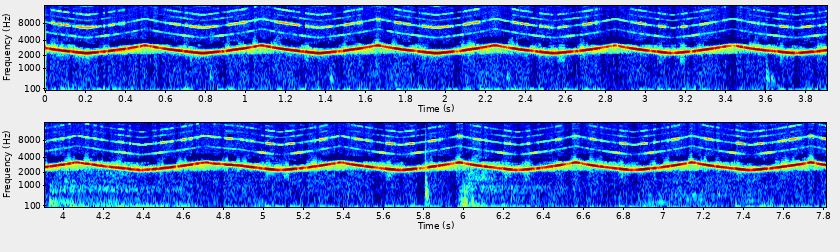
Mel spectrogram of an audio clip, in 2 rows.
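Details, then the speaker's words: 2010 Mercedes Vito: loud warbling siren sweeping around two to three kilohertz, cycling steadily; alarm with no remote fob, thought shorted out by water after washing. "I don't think it's even got an alarm on it. Well, it obviously has because it's making that bloody noise. But there's no remote fob for it."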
